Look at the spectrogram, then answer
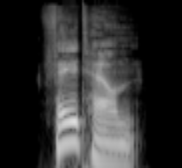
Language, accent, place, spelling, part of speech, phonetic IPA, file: German, Germany, Berlin, Feldherrn, noun, [ˈfɛltˌhɛʁn], De-Feldherrn.ogg
- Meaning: genitive of Feldherr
